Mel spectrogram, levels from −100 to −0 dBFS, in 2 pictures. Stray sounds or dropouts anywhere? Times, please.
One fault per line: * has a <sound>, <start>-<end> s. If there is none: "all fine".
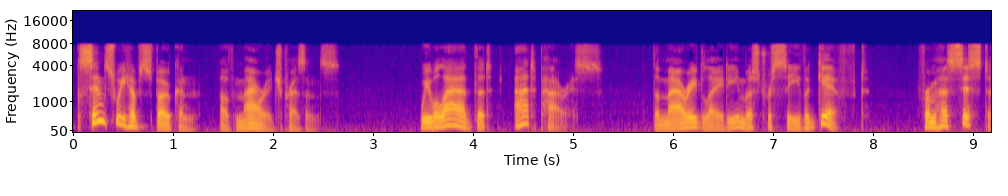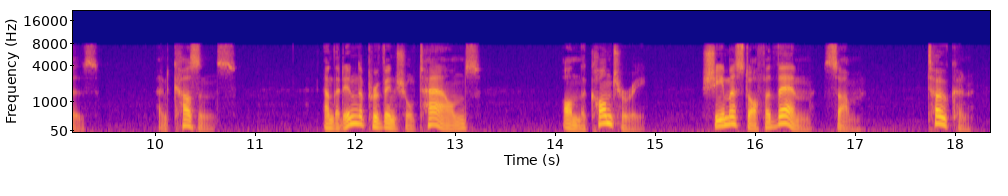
all fine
